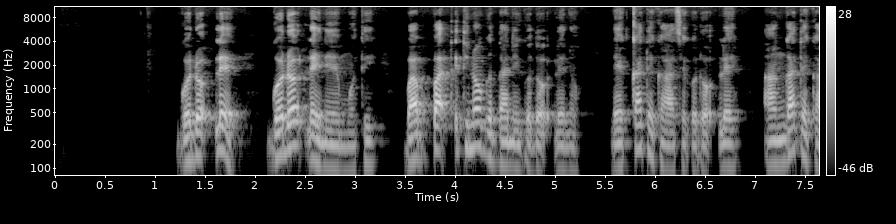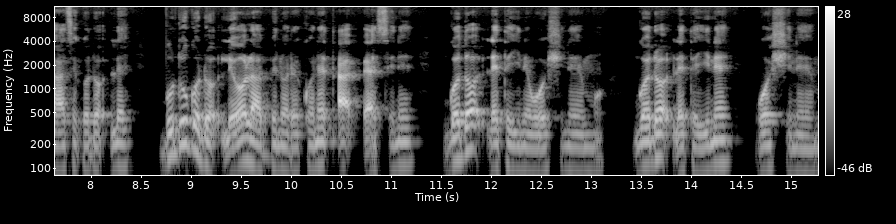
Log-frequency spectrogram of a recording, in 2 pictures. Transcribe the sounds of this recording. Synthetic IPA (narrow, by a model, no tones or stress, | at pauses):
ɡɔd̪ɔʔɛ | ɡɔd̪ɔʔːɛjne̞ːmːɔt̪ɪ | bɐbːɐt̪ʼːɪt̪ɪnɔɡɪd̪ɐnɪɡɔd̪ɔ̰ʔɛnɔ | lɛkːɐt̪ɛkaːsɛɡɔd̪ɔʔɛ | ʔɐŋɡɐt̪ɛkaːsɛɡɔd̪ɔʔɛ | bʊd̪ʊɡɔd̪ɔlɛɔlɐbːɪnɔɾɛkɔnɛt̪ʼɐpʼːɪɐsːɪnɛ | ɡɔd̪ɔʔːɛt̪ɛjɪnɛwɔʃːɪneːmːɔ | ɡɔd̪ɔlːɛt̪ɛjɪnɛ | wɔʃːɪneːmːɔ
